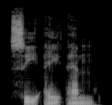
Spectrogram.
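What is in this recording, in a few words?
"cam", British English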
